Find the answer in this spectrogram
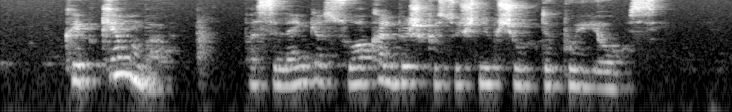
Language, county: Lithuanian, Šiauliai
